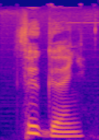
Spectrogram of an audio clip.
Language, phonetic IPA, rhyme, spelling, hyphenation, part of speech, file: Hungarian, [ˈfyɡːøɲ], -øɲ, függöny, füg‧göny, noun, Hu-függöny.ogg
- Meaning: curtain (piece of cloth covering a window)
